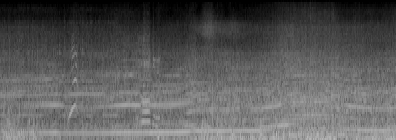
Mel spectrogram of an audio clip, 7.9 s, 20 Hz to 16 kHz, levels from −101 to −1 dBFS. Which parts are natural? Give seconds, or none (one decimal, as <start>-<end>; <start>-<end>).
0.0-2.3; 3.0-7.9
